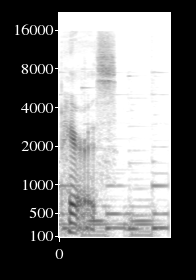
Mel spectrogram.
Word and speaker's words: Paris: apari at the end notice how the s at the end of paris is silent again let's practice repeat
